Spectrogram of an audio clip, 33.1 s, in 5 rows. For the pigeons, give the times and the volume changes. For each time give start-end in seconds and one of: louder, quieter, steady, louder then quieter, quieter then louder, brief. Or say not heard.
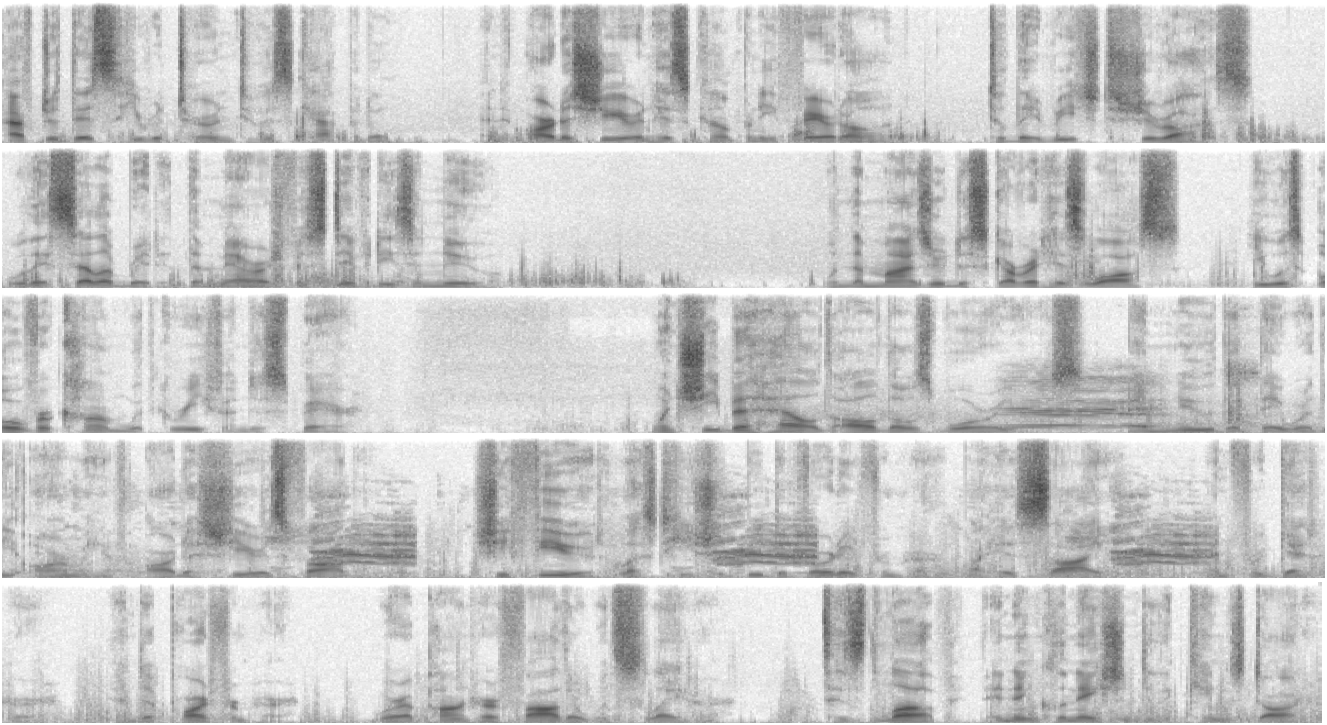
not heard.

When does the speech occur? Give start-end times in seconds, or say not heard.
0.0-9.1, 10.7-15.0, 16.4-33.0.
